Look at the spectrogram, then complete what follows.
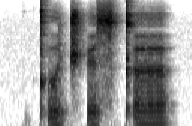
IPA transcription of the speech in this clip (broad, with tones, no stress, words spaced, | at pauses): kʼʊ˥˧t͡ʃʼʏ˥˧skʼœ˥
